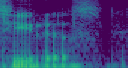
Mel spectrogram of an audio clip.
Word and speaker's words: Tidus: Like, Tidus sounds better, but it is canonically pronounced Tidus.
